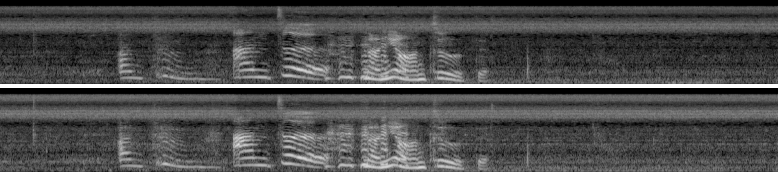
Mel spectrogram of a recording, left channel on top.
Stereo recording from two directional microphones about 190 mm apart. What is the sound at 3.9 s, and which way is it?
Cricket, 5° right (ahead or behind).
